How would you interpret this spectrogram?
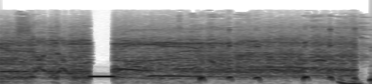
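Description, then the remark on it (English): A packed tennis stadium crowd roars continuously, yelling and shouting at a player. A brief censor bleep tone cuts in near the start, and the dense noise stays loud throughout. “It's bleeped, but listen to him with the crowd and everything.”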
